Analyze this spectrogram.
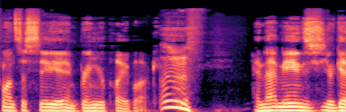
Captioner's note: groans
